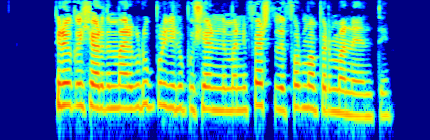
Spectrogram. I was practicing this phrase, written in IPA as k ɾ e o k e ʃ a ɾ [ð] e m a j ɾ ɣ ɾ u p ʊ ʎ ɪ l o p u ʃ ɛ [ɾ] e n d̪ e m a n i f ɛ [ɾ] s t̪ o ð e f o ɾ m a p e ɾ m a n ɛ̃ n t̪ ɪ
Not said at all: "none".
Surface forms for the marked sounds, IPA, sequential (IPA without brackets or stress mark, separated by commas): ð, ɾ, none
